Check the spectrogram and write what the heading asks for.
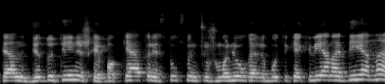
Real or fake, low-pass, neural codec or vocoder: fake; 14.4 kHz; autoencoder, 48 kHz, 128 numbers a frame, DAC-VAE, trained on Japanese speech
